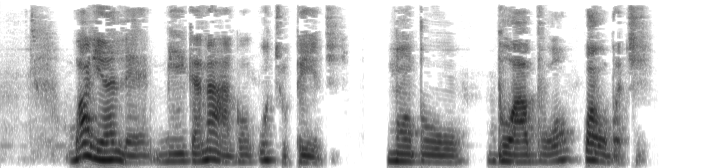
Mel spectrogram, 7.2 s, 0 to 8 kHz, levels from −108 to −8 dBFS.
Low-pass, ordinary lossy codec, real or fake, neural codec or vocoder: 7.2 kHz; MP3, 32 kbps; fake; codec, 44.1 kHz, 3.4 kbps, Pupu-Codec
